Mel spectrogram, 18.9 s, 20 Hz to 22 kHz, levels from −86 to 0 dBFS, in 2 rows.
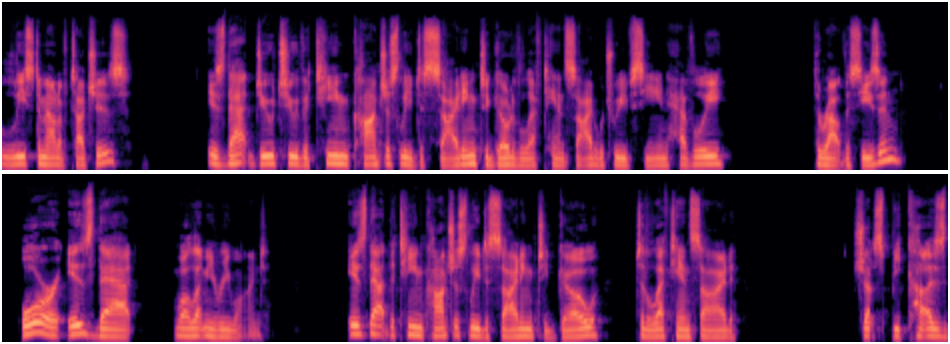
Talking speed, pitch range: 145 wpm, 120-145 Hz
